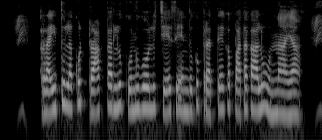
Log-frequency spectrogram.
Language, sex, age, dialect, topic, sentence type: Telugu, female, 25-30, Central/Coastal, agriculture, statement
